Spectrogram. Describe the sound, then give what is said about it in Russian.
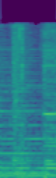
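A short metallic click-and-rattle of a key turning in the lock of a guest room door, two quick mechanical bursts, with no talking over it. “Ключ.”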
